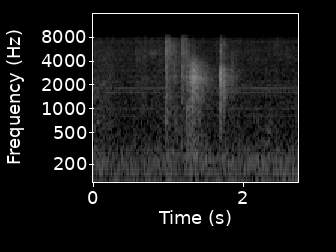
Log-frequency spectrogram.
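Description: Snooker balls click together on the table.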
